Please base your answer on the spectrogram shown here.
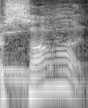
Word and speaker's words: croissant: and Gordy just say croissant here. Croissant. You think? doesn't exist. Croissant. Yeah. The T at the end of croissant Okay. is It's gonna be silent.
